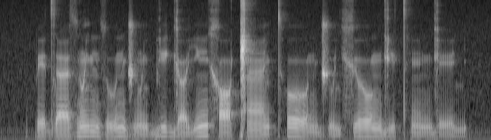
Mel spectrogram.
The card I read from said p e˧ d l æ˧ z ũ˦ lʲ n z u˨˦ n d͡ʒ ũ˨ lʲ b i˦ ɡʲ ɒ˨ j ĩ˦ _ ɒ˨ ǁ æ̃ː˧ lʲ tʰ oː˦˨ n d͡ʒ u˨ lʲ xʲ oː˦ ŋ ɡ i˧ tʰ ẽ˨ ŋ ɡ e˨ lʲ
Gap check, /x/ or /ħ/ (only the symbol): x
